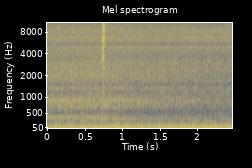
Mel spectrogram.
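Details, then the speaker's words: 1974 Jensen Interceptor Mk 3 idling with its newly installed R134A air conditioning running: deep, steady idle holding even under the compressor load, engine note changes slightly but no hunting or stumble; normal. "you can also hear the engine change."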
